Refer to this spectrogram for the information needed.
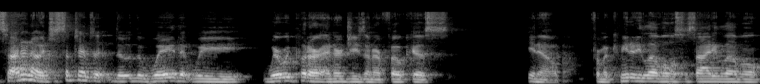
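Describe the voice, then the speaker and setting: A man's somewhat breathy, medium-pitched voice at a very fast pace, with audible room echo. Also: ordinary pitch variation. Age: 40s. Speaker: podcast host. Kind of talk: casual chat.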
